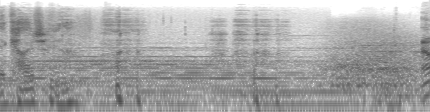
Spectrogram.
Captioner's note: chuckles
